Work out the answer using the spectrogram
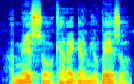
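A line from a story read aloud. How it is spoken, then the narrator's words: Grumbled. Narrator (Italian): brontolò Conan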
